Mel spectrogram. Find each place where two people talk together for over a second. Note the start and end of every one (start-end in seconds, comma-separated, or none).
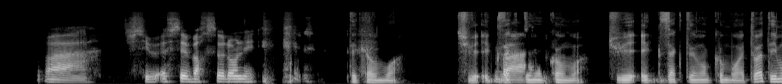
none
